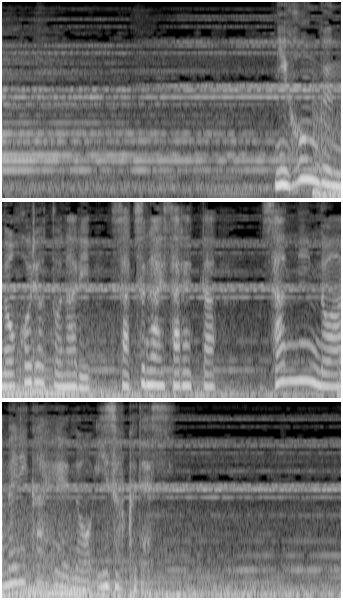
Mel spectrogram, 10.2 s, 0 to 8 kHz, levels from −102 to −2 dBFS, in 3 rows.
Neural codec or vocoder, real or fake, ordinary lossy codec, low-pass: none; real; none; none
